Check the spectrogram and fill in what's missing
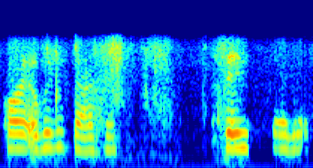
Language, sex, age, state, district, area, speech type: Manipuri, female, 18-30, Manipur, Senapati, urban, conversation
